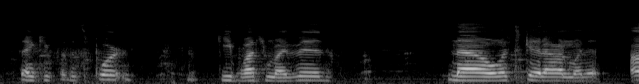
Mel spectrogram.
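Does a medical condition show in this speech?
Yes: cerebral palsy; lifelong, wheelchair user.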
